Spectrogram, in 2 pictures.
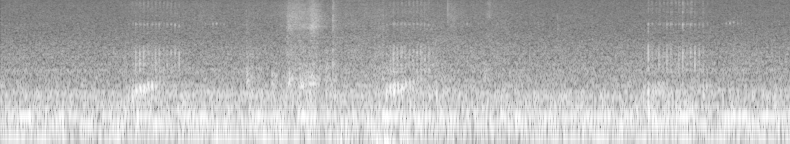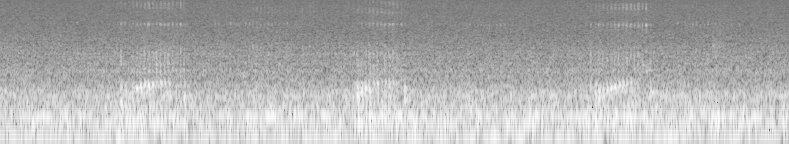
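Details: Female lilac Scottish Fold cat purring calmly in the morning: an unbroken low, throaty rumble, gently pulsing with each breath roughly every two to three seconds, with a few faint soft clicks.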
